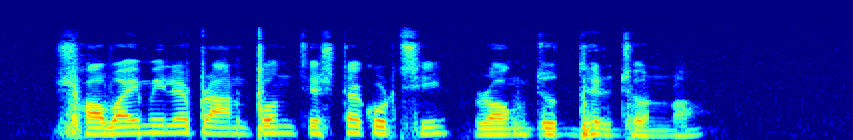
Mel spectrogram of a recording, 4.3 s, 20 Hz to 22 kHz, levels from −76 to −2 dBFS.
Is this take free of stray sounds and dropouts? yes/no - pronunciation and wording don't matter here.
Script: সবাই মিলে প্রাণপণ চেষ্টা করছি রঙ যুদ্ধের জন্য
yes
